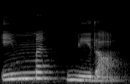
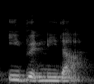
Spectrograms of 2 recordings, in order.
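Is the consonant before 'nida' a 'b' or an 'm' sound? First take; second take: m; b. First: The consonant before nida sounds like m. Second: The consonant before nida sounds like b. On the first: The speaker calls it right. "تلفظ ب تبدیل شده به م" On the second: The speaker calls it wrong. "تلفظ نمیشه ایبنیدا"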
